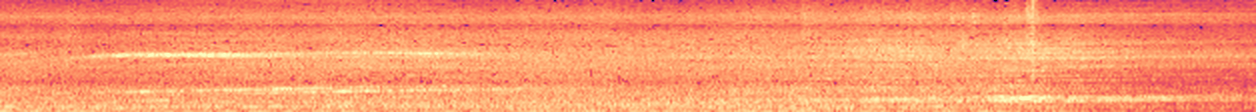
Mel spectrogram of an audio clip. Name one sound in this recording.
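An electric train motor whines, rising in pitch as the train speeds up.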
